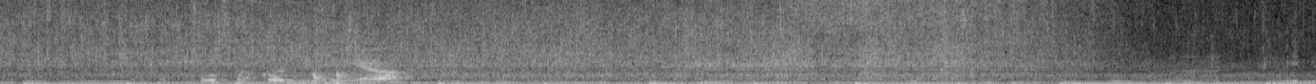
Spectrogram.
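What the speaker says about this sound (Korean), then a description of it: "지글지글 소리가 올라오면" Steady loud sizzling of pork belly and cabbage frying in a pan, with some stirring scrapes and a brief spoken remark over it.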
